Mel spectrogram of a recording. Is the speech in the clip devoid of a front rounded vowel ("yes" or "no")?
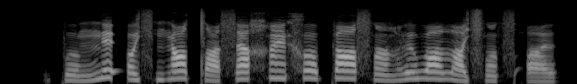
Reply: yes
